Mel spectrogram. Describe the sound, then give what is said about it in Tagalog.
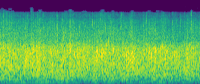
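Audience applause during a church sermon: a short, even burst of many hands clapping together, steady in level from start to end and without any voice over it. “ba't kayo pumapalakpak kung gano'n tayo matagumpay?”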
